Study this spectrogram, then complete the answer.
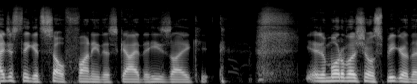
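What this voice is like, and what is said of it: Usual voice. Nothing is said of it.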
